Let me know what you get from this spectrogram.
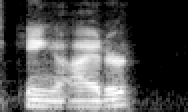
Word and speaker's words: king eider: I didn't know how to pronounce that up until like 2 days ago. I look at the word and it doesn't look right, but it's king eider.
